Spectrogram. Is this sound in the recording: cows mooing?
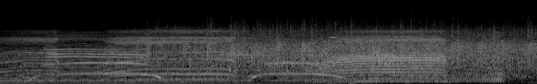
yes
